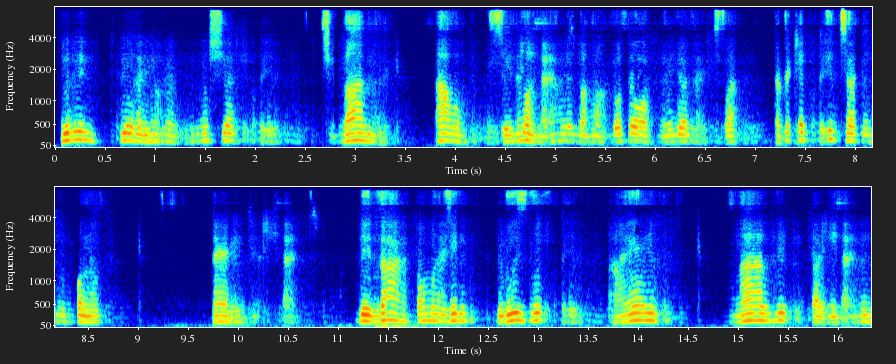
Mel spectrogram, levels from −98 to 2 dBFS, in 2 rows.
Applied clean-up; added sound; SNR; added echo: neural mask model DeepFilterNet 3.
